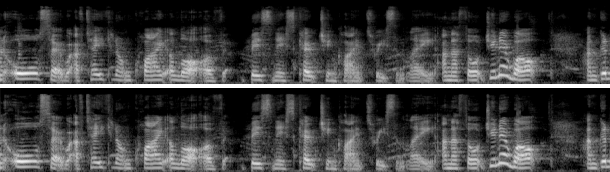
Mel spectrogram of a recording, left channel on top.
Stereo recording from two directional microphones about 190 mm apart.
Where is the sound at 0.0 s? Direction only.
10° right (ahead or behind).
